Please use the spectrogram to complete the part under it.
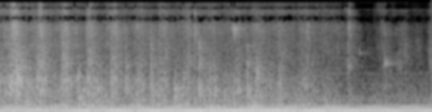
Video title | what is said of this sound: Saladzilla Salad Spinner by Kahuna Gear Unboxing, Demo and Review | I can hear it sloshing around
